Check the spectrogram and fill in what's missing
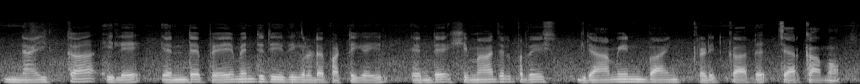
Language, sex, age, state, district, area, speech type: Malayalam, male, 30-45, Kerala, Thiruvananthapuram, rural, read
